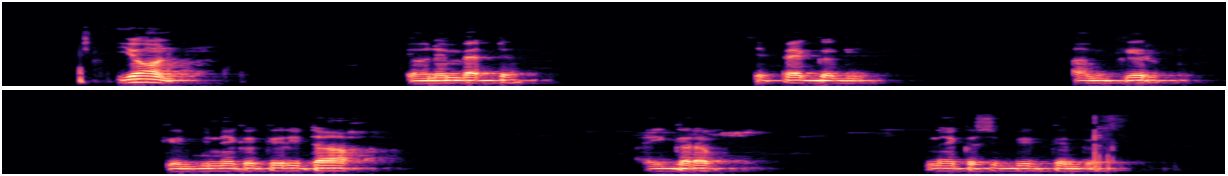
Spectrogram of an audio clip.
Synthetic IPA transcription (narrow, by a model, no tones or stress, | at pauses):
jɔːn | jɔːnɛmbɛdːə | cipɛɡɐɡi | ɐmkeɾ | keɾɡinɛkːɐkeɾitaːx | ʔɐjɡɐɾɐp̚ | nɛkːɐsibiɾkɛɾɡɐ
